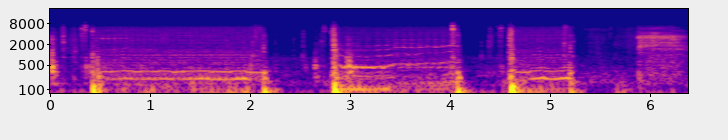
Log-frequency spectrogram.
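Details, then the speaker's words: 2004 Chevy Silverado 3500 Duramax, power seat motor after the seat track was taken apart and reassembled, now moving the right way: three short bursts of smooth, steady whir with no grinding or binding, so the seat motor runs normally. "all right oh it's moving the right way now we fix that problem okay"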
